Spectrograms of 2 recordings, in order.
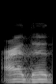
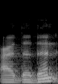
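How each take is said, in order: First: The word ends with a long vowel. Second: The word ends with an n sound. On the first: The reader stops at this word. "വഖഫ് ചെയ്യുമ്പോൾ അവിടെ സ്റ്റോപ്പ് ചെയ്യുമ്പോൾ അദദ എന്ന് തന്നെയാണ് നിർത്തേണ്ടത്" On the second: The reading continues into the next chapter. "അടുത്ത സൂറത്തിൻ്റെ ബിസ്മിയുമായി ചേർത്തി ഓതുമ്പോഴാണ്"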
